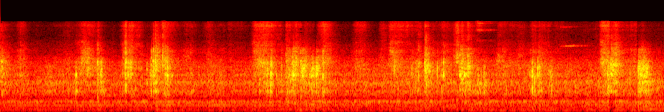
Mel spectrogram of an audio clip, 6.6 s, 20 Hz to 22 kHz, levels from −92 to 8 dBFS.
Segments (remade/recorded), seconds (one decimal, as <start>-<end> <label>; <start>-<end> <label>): 0.0-6.6 recorded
